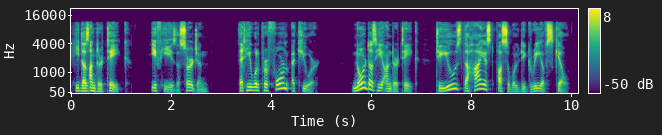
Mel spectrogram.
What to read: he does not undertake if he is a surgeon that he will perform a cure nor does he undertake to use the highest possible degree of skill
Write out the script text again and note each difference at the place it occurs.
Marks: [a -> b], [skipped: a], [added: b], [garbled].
he does [skipped: not] undertake if he is a surgeon that he will perform a cure nor does he undertake to use the highest possible degree of skill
